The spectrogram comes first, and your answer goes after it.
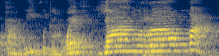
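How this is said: The stress falls on yang ramah. Being friendly is the key point. "artinya yang ramah"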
